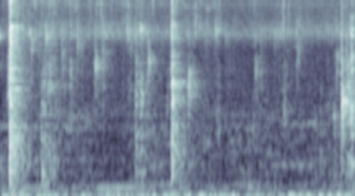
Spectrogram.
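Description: Whole cumin and coriander seeds sizzling faintly and crackling in hot oil in a steel kadai as a tadka (tempering), while a steel spoon stirs them. A few sharp clicks stand out, one right at the start and one about two seconds in.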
